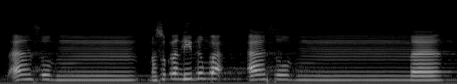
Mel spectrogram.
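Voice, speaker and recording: A man teaching Quran recitation at a mosque study session, chatty and joking, drilling the audience with slow, drawn-out recitations. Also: sits high, faint music behind.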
